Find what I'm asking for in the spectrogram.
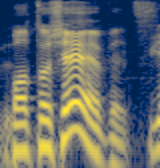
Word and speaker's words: Bartoszewicz: You put an emphasis on the O, so you're like Bartoszewicz. – Bartoszewicz.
